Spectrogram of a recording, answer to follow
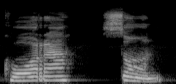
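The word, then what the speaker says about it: corazón: you just to reiterate the Zed in kora son is more s no zed sound. Yes. And yes, it's more S. We don't have that buzzing sound that English has for for the letter Z.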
